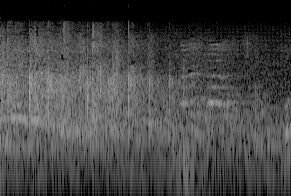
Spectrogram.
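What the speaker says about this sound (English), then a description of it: "Give a round of applause" Applause from an audience at a children's show, likely kids among them, a dense steady patter of clapping heard close and fairly loud for a few seconds without a clear break.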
